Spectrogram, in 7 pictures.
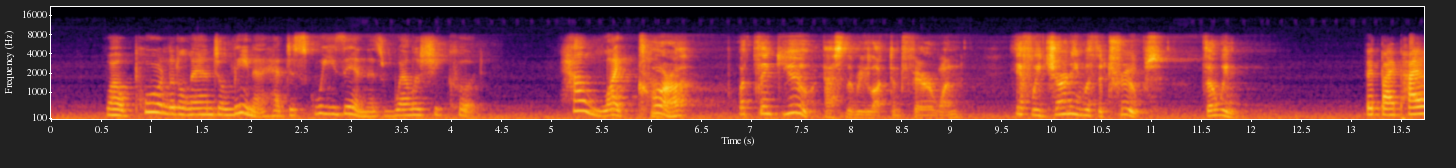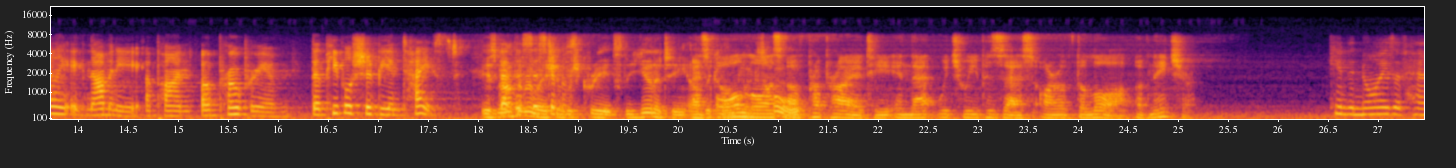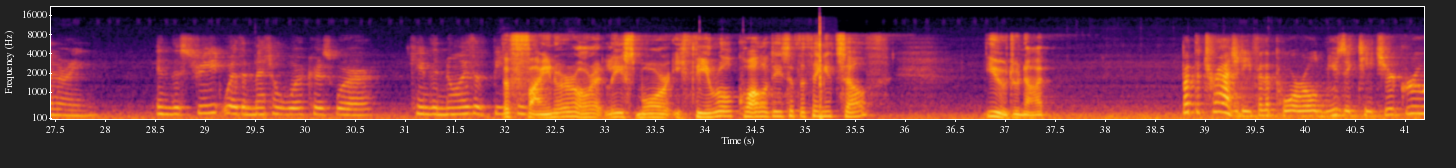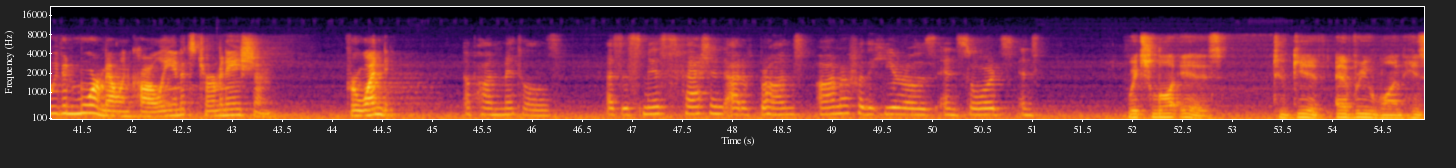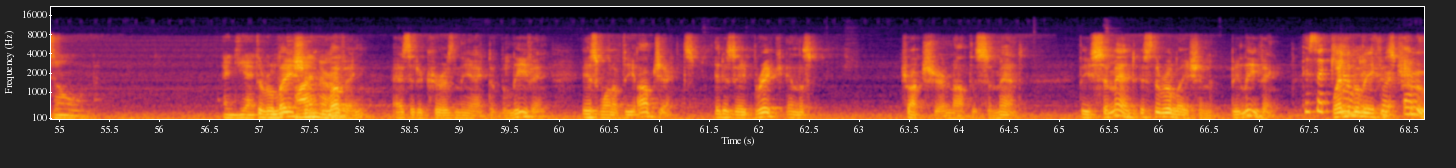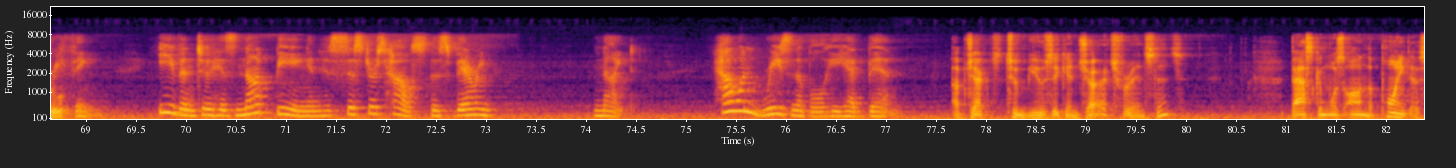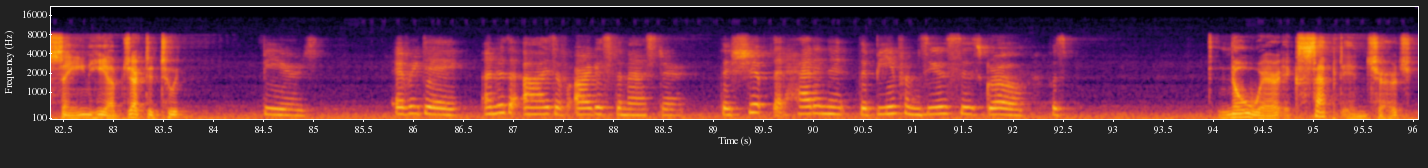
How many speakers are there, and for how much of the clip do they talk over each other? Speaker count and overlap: eight, about 6%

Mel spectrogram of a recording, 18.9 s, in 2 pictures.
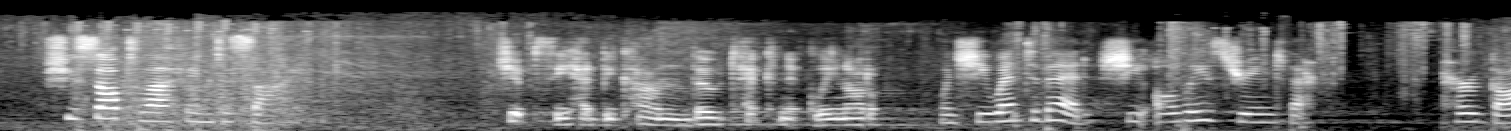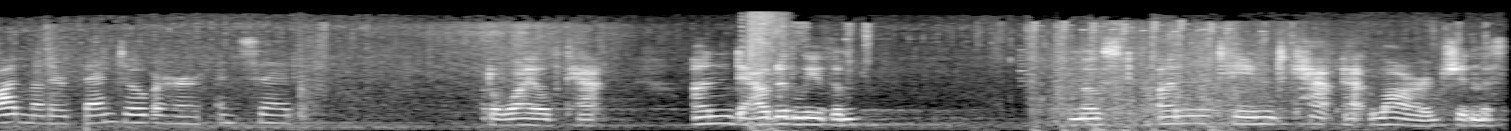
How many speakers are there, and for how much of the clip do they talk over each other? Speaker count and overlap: three, no overlap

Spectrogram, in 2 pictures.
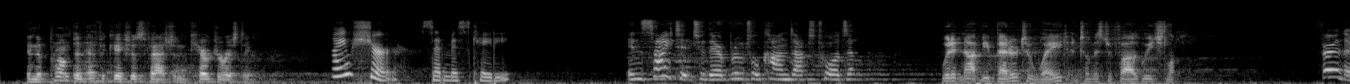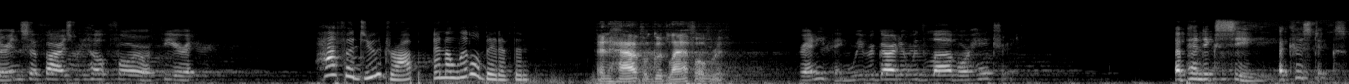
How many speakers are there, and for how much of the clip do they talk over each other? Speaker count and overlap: five, no overlap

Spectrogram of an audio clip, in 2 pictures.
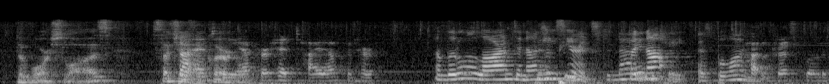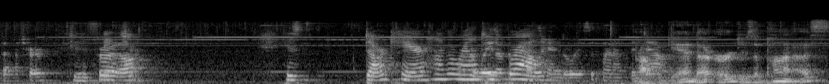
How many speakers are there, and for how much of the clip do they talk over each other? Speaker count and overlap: four, about 31%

